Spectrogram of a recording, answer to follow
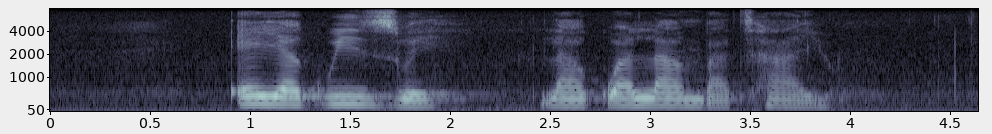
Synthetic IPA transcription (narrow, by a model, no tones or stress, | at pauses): ɛjakʼwizwɛ | lakʼwalambʱatʰaːjɔ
